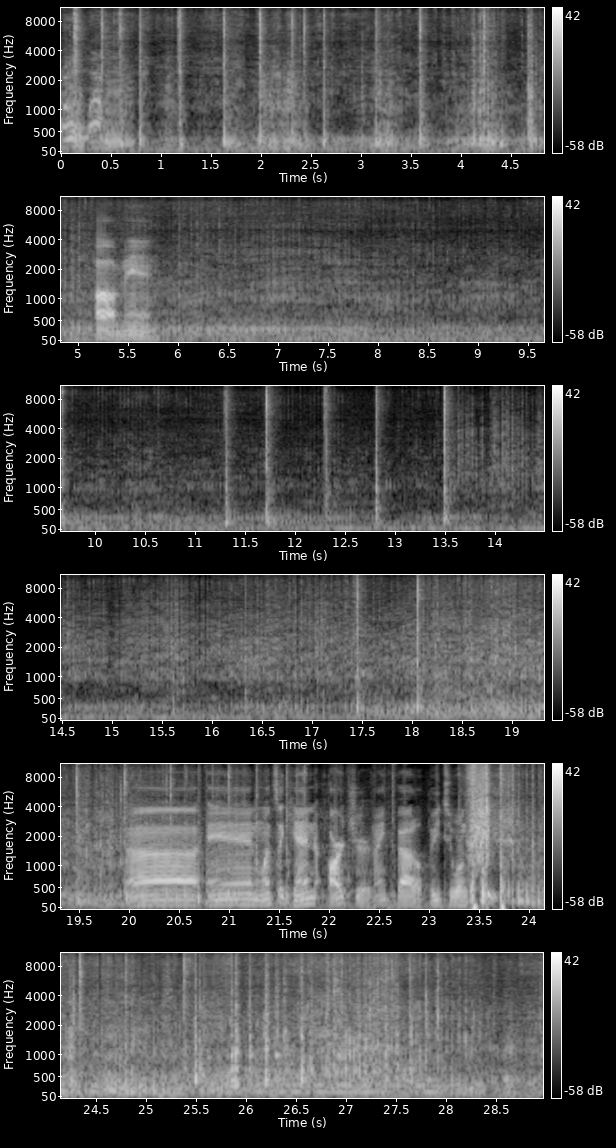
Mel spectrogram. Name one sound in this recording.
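Spinning tops whir and clack sharply against each other.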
